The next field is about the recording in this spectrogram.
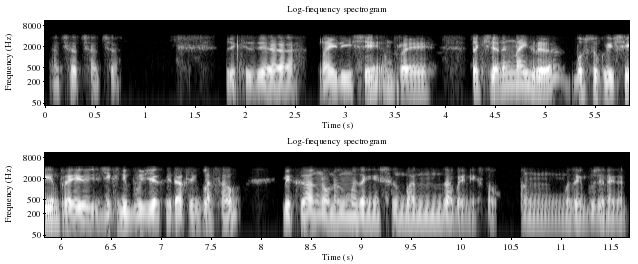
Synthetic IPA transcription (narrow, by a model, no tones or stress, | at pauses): ɐ̰tsʰatsʰaːtsʰa | zḭkʰizianʔajɾisiɯ̰mpʰɾajzakʰizanɯŋnajɡɾɯbustokʰujsiːmpʰɾajzikʰinibuziakʰajtakʰɾiŋklasawbekʰɯaŋnawnɯŋmɯzaŋisɯŋbanzabajnekstʰaw | aŋmɯzaŋibuzenajɡɯn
